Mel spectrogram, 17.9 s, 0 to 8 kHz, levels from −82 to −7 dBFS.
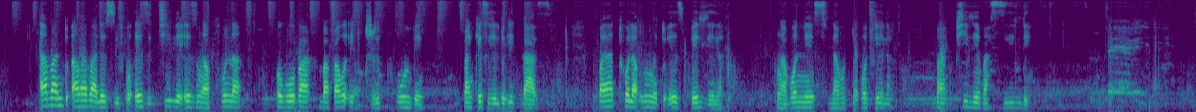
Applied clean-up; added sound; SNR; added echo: neural separator model SepFormer DNS4.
